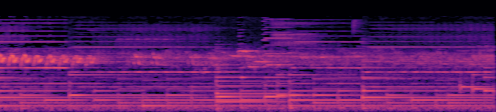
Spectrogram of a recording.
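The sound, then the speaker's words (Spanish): Small birds chirp and twitter continuously at daybreak over a bed of soft, sustained musical tones, the bright calls loudest near the start and carrying on steadily throughout, with no one talking. “¡Ya amaneció! ¡Escuchen los pajaritos cómo cantan!”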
